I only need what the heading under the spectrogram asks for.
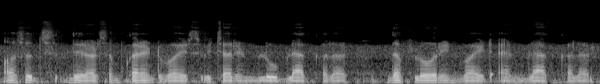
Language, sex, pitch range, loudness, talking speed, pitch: English, male, 85-90 Hz, -21 LUFS, 190 wpm, 85 Hz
